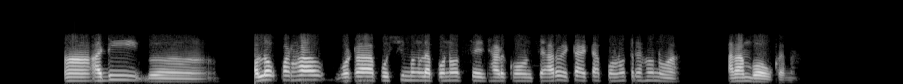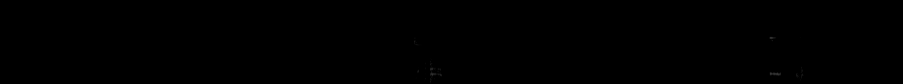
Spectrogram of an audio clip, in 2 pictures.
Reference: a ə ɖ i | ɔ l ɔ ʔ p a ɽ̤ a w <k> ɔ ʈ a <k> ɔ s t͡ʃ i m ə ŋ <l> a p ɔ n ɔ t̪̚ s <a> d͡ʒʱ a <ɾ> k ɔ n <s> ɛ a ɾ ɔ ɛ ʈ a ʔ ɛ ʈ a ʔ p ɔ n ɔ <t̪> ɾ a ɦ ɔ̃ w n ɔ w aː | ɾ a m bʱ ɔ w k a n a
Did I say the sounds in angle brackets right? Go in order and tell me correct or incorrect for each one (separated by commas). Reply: incorrect, incorrect, correct, incorrect, incorrect, correct, correct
